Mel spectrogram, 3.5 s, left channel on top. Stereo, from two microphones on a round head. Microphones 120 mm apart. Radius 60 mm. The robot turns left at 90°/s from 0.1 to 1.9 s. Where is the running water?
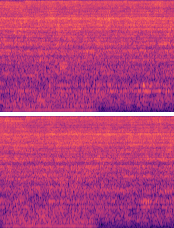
Straight behind, 1.7 m; by 3.5 s 20° left, 1.7 m.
